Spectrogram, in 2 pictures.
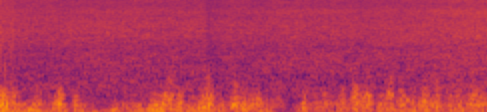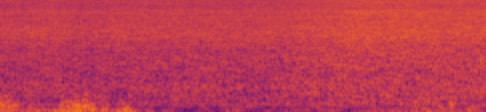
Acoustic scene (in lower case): park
